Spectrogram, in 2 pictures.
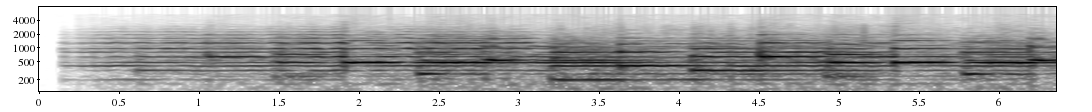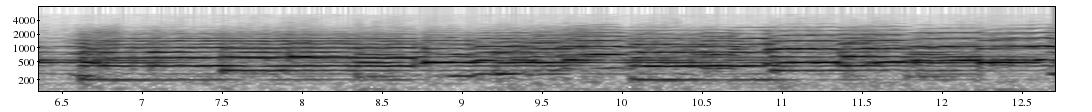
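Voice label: Radio Nepal 729 kHz sign-on English, Nepal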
